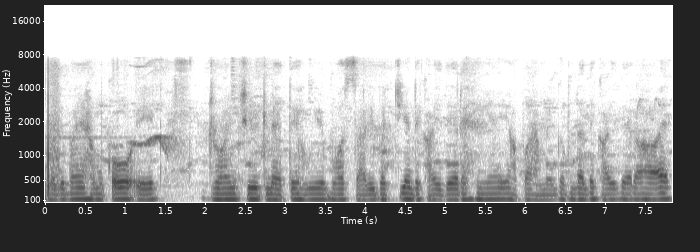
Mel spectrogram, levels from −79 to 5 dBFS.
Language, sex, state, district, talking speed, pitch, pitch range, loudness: Hindi, male, Chhattisgarh, Balrampur, 160 wpm, 110 Hz, 110-115 Hz, -27 LUFS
